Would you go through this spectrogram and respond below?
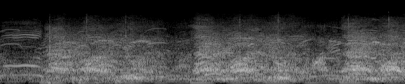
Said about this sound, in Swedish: Vi tänker inte låta det ske, skrek nära 10 000 demonstranter som samlades vid finansdepartementet i Budapest.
